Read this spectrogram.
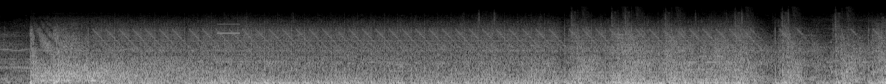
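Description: Rapid laser gunfire rattles on and on.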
